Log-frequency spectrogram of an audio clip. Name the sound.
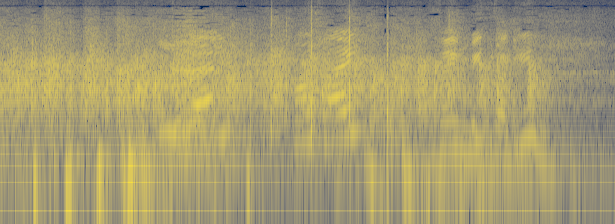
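audience applause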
